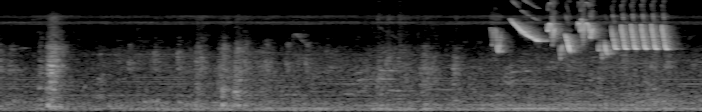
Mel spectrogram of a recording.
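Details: Yellow-fronted canary singing energetically, offered as a tutor recording for training songbirds: after quiet rustling and a faint low hum, a bright burst of steeply falling high notes turns into a fast, even trill of rapid chips lasting about two seconds.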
